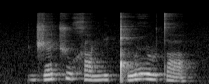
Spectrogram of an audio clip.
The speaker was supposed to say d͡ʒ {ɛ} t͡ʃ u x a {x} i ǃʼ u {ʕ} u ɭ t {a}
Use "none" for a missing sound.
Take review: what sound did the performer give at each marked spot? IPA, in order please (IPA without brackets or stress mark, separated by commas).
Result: ɛ, ŋ, ʕ, a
